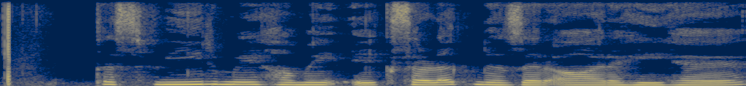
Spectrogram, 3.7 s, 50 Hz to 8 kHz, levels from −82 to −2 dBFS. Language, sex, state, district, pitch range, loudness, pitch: Hindi, female, Chandigarh, Chandigarh, 185-220 Hz, -24 LUFS, 200 Hz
